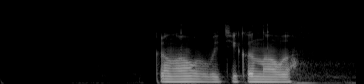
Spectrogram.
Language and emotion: Russian, neutral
